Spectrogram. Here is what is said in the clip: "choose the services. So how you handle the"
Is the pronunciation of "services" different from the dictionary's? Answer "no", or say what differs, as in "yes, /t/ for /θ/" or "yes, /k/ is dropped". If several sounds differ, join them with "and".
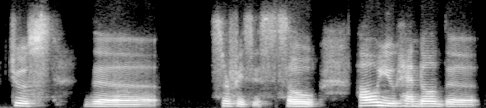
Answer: yes, /f/ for /v/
